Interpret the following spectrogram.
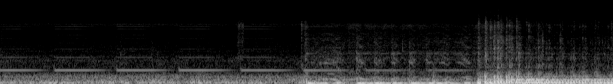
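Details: Porsche 944 cold start after battery retightened and about three weeks sitting: warning chime, starter cranks about two seconds, fires into strong even cold idle; normal.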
